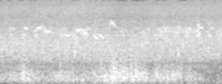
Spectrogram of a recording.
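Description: Wind buffeting the microphone, over the steady rush of a shallow river running over stones.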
